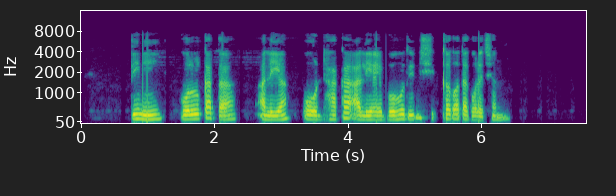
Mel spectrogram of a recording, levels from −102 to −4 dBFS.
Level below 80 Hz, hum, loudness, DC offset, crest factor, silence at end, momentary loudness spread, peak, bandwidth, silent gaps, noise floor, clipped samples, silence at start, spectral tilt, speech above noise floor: -52 dBFS; none; -17 LUFS; under 0.1%; 16 dB; 1.15 s; 12 LU; -2 dBFS; 7.4 kHz; none; -84 dBFS; under 0.1%; 0.75 s; -7 dB/octave; 68 dB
